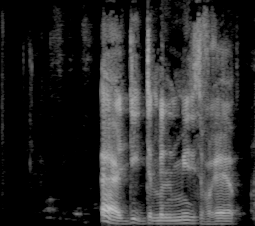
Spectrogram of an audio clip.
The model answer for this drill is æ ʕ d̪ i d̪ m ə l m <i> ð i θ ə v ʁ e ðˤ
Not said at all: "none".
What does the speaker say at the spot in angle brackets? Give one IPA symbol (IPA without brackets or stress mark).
i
